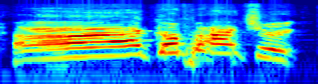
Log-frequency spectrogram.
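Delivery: a hint of a high, loud Tony Baker impression; lightly voiced comic bit, high-pitched; mock Kirkpatrick call. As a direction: squeal the name up high as a joke. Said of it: "Gave him the Kirkpatrick".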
